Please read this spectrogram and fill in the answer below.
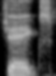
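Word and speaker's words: Jaques: It's pronounced Jakes, but it's J A CQ, Jakes of London chess set.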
